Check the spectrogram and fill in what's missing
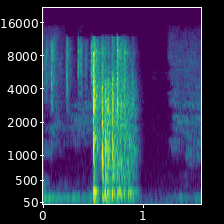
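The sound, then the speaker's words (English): Dice, including one hunger die, clatter across a hard tabletop: a few light clicks, then a quick burst of rattling that settles within a second, fairly crisp, with no voices. “with one hunger dice. So there we go.”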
